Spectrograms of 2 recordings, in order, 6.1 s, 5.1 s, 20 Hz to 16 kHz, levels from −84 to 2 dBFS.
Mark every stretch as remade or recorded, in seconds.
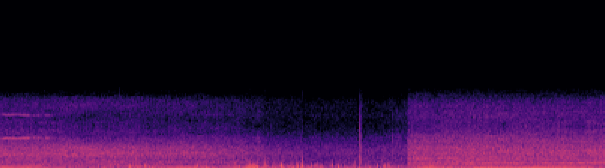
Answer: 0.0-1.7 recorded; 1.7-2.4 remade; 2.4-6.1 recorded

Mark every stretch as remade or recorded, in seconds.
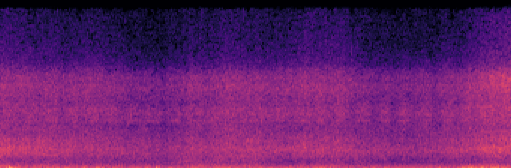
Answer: 0.0-5.1 recorded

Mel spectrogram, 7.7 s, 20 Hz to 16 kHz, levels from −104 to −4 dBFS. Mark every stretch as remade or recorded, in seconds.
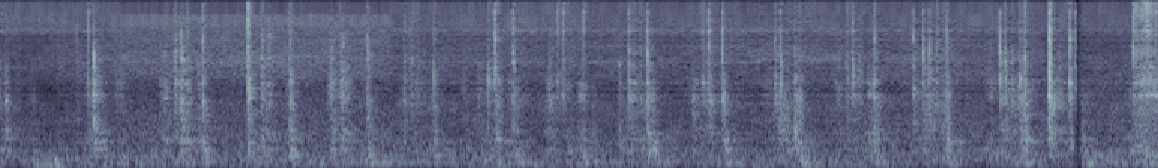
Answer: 0.0-0.8 remade; 0.8-2.6 recorded; 2.6-7.7 remade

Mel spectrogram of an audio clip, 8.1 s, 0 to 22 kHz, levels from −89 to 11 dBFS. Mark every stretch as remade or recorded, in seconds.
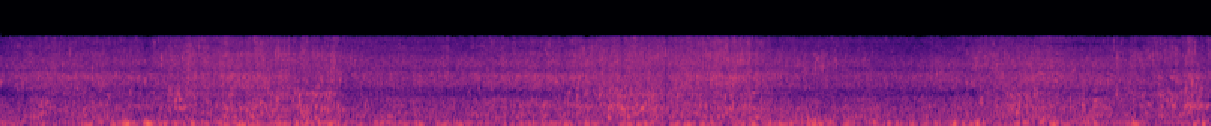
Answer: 0.0-8.1 remade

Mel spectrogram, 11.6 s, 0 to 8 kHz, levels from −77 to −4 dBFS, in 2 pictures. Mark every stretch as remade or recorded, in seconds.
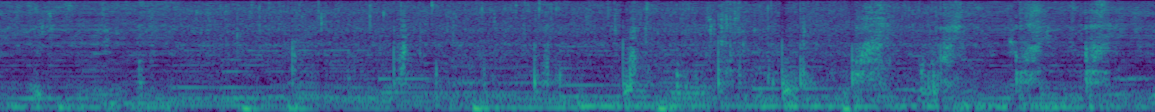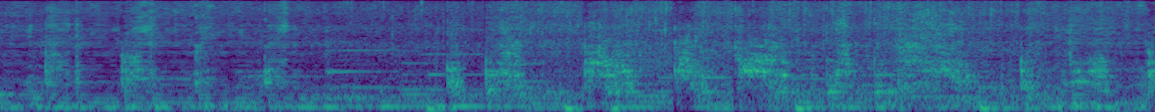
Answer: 0.0-0.9 remade; 0.9-4.7 recorded; 4.7-7.5 remade; 7.5-11.0 recorded; 11.0-11.6 remade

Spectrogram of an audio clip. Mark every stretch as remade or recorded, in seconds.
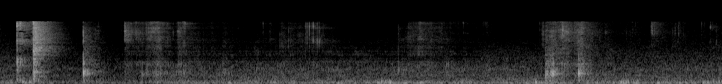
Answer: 0.0-1.2 recorded; 1.2-4.8 remade; 4.8-7.2 recorded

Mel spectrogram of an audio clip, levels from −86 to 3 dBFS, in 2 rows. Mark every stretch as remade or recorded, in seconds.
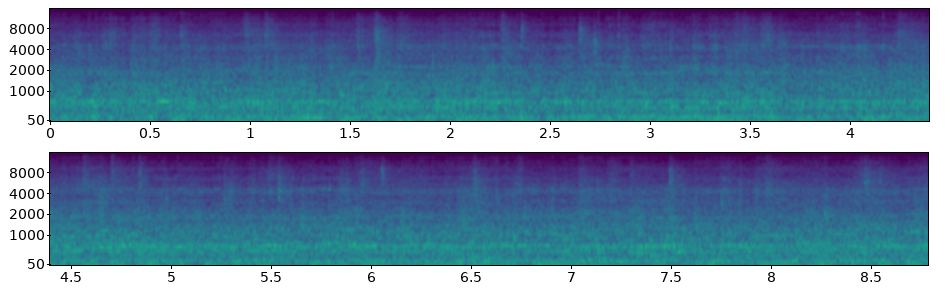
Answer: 0.0-2.1 remade; 2.1-2.9 recorded; 2.9-4.8 remade; 4.8-5.4 recorded; 5.4-8.8 remade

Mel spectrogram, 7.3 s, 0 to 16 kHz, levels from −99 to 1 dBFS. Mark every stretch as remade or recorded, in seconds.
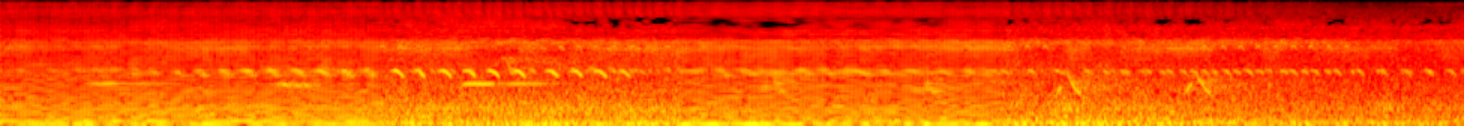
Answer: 0.0-1.9 remade; 1.9-3.4 recorded; 3.4-5.0 remade; 5.0-7.3 recorded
